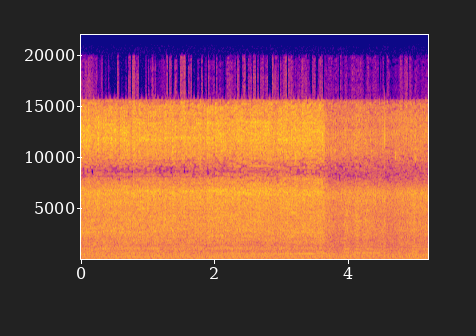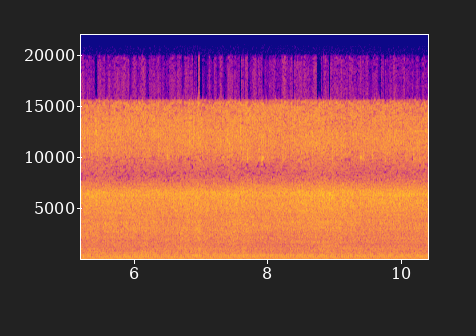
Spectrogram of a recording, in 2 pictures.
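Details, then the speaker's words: Tractor 210 on a test drive after carburetor, fuel line, choke and throttle refit: a steady, even engine drone with no knocks or misses holding speed, running healthy; the owner earlier suspected the pulley made a loud noise when braking. "This thing's running great. Sweet."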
